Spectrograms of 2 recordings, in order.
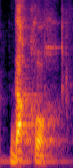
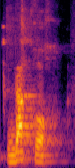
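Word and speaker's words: d'accord: Dako. Mhm? Dako. Which means okay. Okay. Or agree, to agree. And then again, we don't pronounce the last d, okay? Dako.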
